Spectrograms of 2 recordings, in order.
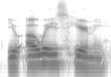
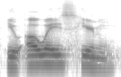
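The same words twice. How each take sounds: First: Said in the usual way. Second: "You always hear me" read slowly, leaning on "always"; slow down and weigh "always"; slow emphatic reread. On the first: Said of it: "read that again". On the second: Shown as a demonstration. Pastor rereads scripture so nobody skips it, slowly. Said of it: "I'm gonna read that again".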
